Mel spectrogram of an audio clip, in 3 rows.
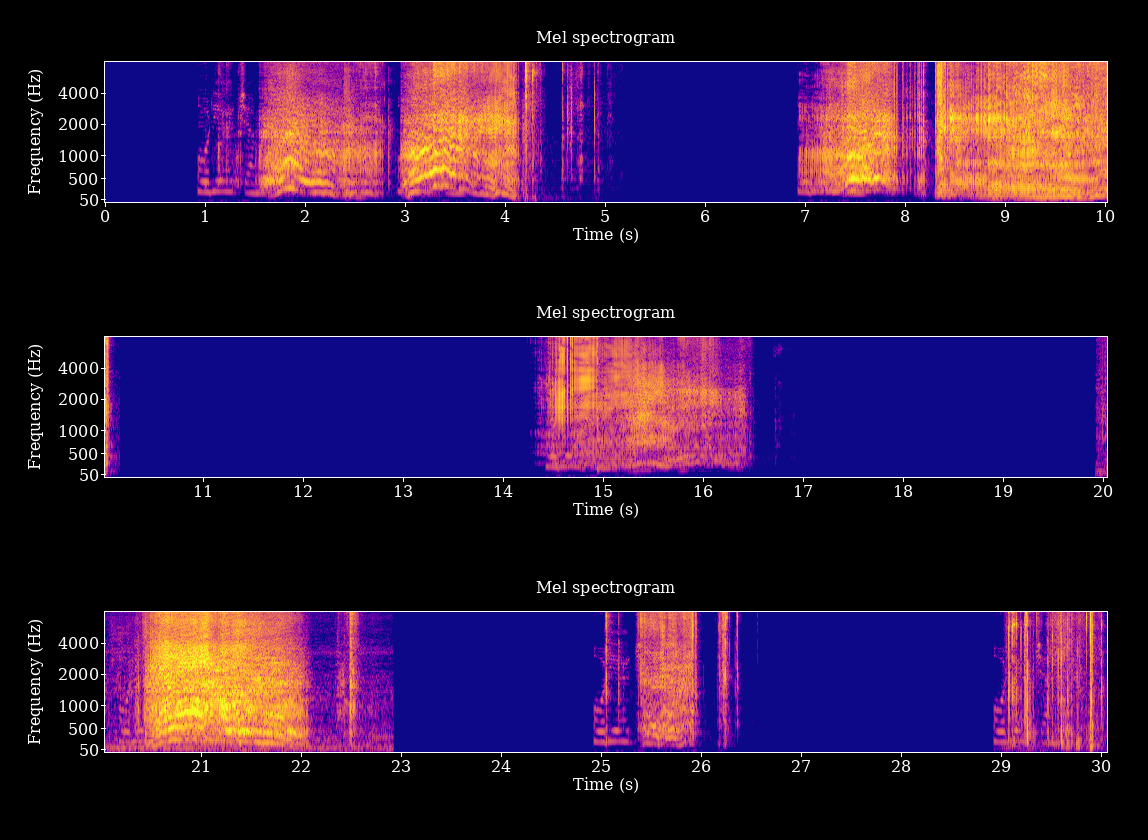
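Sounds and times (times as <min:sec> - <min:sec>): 
zipper: 0:01.1 - 0:05.0, 0:07.0 - 0:10.2, 0:14.3 - 0:16.8, 0:20.0 - 0:22.8, 0:25.1 - 0:26.4, 0:29.0 - 0:30.0.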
